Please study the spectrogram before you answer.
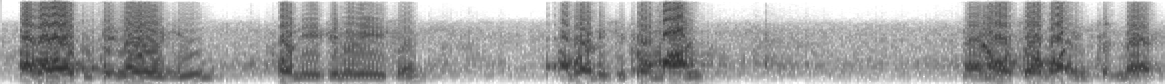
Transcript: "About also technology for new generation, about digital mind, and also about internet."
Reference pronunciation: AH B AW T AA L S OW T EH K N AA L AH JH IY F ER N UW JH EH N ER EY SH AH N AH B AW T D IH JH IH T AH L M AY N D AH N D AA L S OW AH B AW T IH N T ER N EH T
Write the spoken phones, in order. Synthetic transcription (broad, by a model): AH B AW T AA L S OW T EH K N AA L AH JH IY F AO N UW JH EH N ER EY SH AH N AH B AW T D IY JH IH T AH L M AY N AH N AA L S OW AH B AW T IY N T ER N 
